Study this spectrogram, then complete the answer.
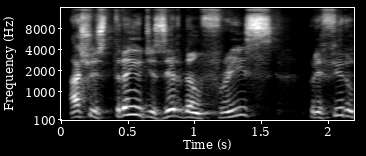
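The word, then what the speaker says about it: Dumfries: Dan Fre disse que, aliás, dizem que se pronuncia Dom Fries. Até ele mesmo, acho já falou isso. Acho estranho dizer Dan Freeze.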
